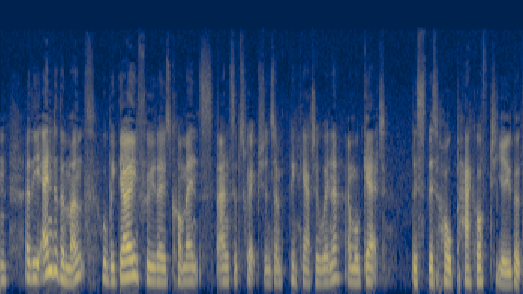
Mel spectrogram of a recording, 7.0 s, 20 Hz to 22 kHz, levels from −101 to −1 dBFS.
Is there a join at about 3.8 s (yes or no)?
yes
